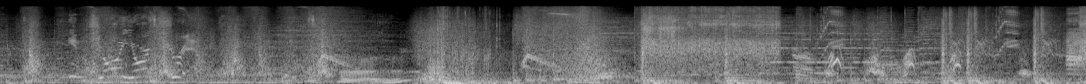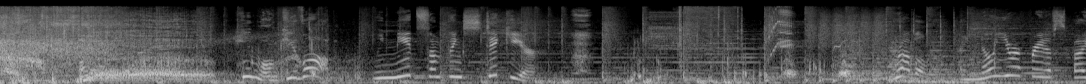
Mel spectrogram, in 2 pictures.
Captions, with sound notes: Enjoy your trip. [barking] [growling] He won't give up. We need something stickier. [gasping] Rubble, I know you're afraid of spiders,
